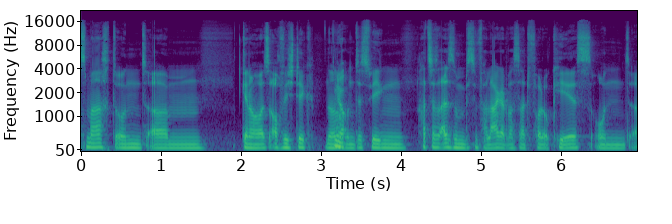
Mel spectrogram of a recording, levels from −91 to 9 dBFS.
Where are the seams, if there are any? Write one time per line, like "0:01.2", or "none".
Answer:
none

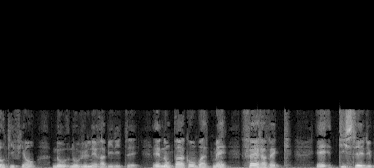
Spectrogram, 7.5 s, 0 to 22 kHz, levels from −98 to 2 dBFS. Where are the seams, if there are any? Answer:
0:03.0

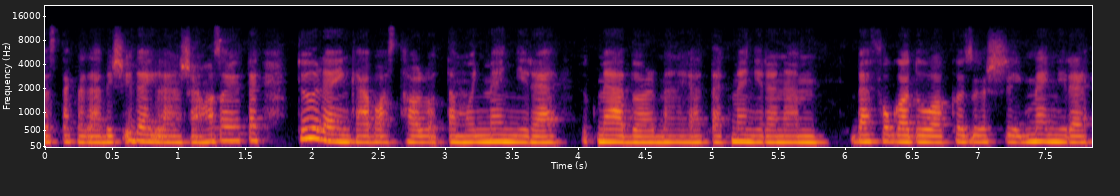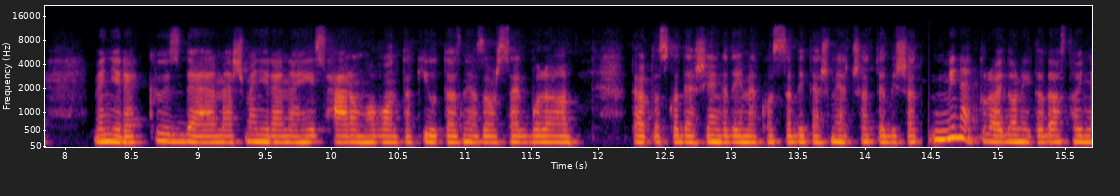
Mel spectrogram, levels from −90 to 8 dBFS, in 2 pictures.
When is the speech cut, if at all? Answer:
0:14.4

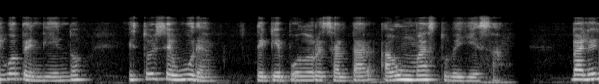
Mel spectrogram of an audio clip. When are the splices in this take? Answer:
none

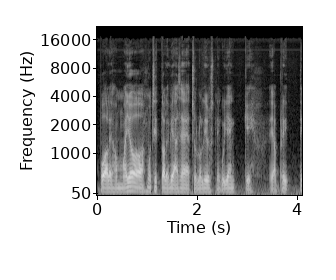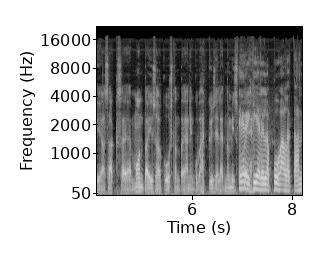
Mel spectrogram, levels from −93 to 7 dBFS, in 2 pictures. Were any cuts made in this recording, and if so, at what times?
none

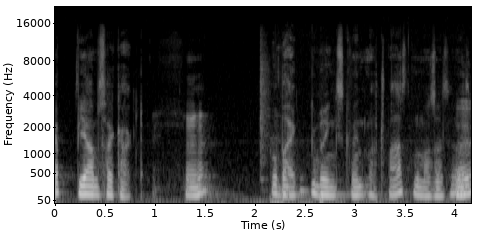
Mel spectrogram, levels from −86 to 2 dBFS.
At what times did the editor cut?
0:02.1

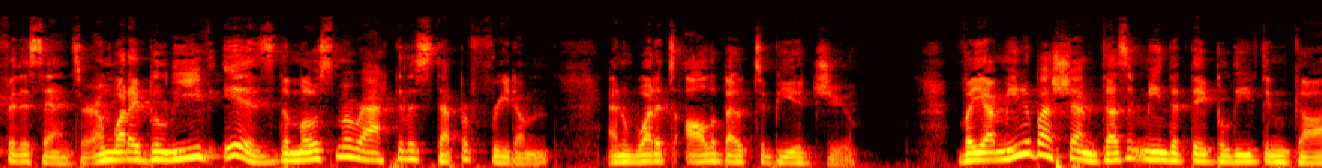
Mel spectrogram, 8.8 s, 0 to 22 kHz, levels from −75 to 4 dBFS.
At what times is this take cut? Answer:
none

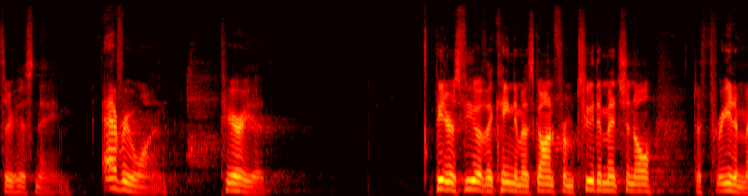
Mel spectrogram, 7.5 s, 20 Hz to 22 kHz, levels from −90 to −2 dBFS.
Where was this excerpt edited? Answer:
none

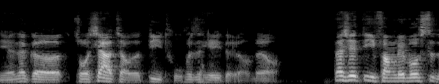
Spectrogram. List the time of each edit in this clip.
0:02.0

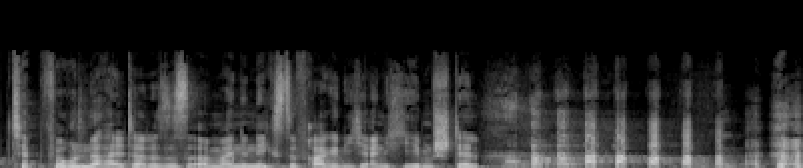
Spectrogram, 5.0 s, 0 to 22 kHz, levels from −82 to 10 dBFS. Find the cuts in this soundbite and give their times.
0:03.0

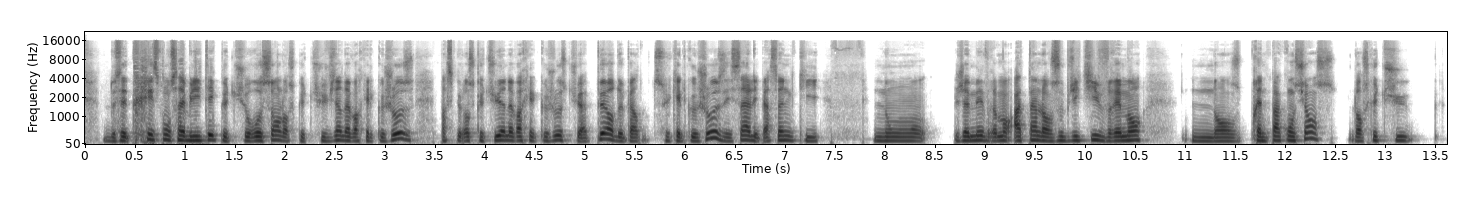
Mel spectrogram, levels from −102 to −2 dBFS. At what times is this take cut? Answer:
none

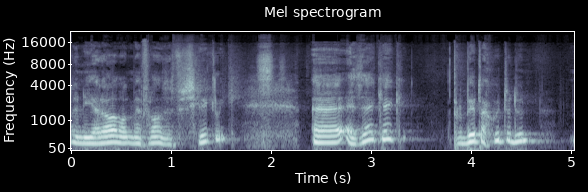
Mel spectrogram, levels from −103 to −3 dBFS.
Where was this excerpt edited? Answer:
none

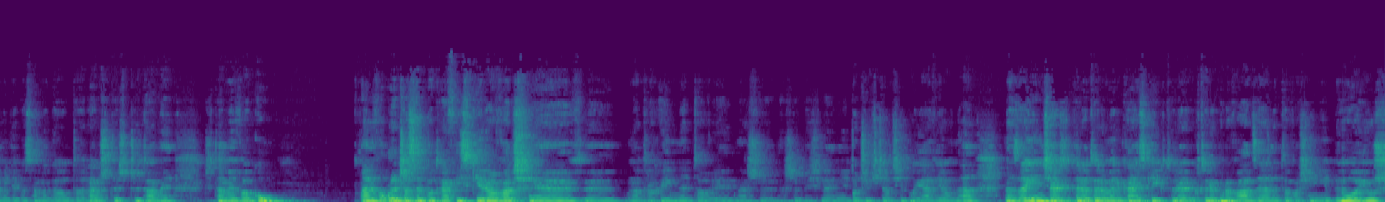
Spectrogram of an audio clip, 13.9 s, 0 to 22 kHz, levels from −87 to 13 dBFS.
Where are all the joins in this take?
0:08.5

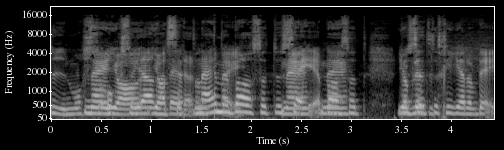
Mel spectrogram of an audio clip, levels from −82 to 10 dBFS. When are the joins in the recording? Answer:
0:01.6

